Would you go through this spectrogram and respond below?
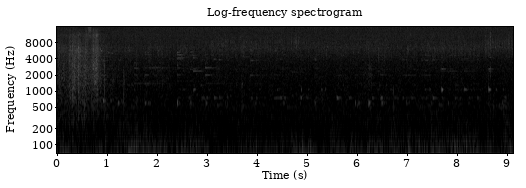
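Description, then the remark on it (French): A large round sheep bell (sonnaille) on a ewe clanks irregularly and softly, the metallic tinkles recurring throughout over a steady outdoor rush of wind or rain. “Ta ronde, là, pour où ta grosse ronde, elle y est, là. Enfin, la sonnaille.”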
